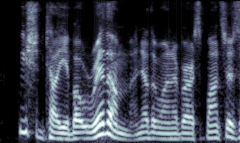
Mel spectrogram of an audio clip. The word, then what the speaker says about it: Rithmm: And while we're talking about NBA playoffs, we should tell you about Rhythm, another one of our sponsors. It's spelled RITHMM.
